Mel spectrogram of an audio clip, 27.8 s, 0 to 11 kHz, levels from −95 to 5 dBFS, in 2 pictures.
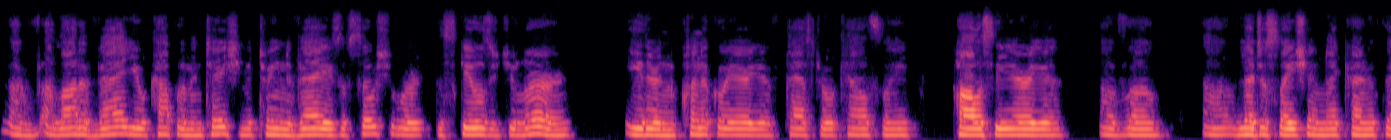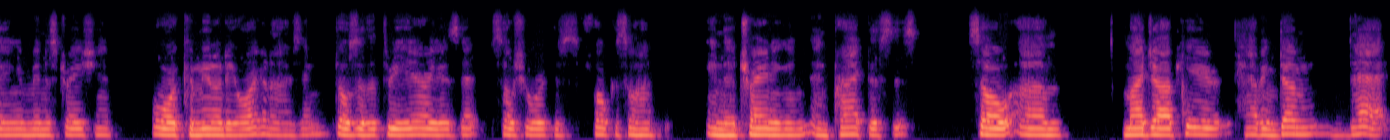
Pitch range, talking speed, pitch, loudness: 140-150 Hz, 135 wpm, 145 Hz, -26 LUFS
